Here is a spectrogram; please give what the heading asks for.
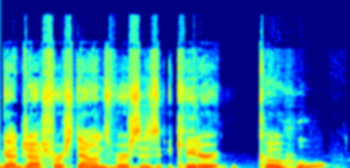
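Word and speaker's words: Kohou: Josh first downs versus ker coo I believe is how that's pronounced um coo coo K co co k o h o u um so uh there's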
